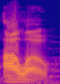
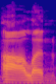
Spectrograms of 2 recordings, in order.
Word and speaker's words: aloe: Oh, aloe. Becky pardon. Sorry. Okay. Yeah. Oh, the E is pronounced. Oh, right. Sorry. I was for some reason I thought you saying Alen for for some reason.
